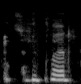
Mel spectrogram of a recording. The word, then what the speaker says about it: Euclid: It's Euclid. I don't know Before- how to pronounce it.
